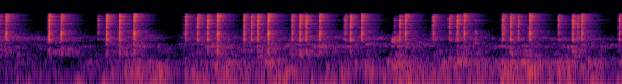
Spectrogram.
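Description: A tall, hollow, metallic gold-pink insulated water bottle with a printed design, held upright, is tapped rapidly with long painted fingernails. The result is a dense run of quick, bright clicking taps with short ringing tails over a soft low hum.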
